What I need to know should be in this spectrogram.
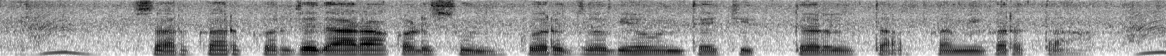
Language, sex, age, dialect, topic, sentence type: Marathi, male, 31-35, Southern Konkan, banking, statement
